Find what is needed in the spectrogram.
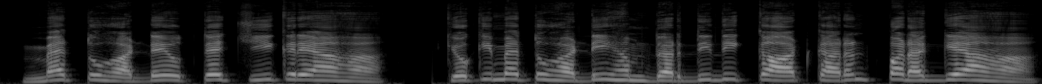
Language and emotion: Punjabi, angry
